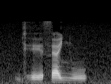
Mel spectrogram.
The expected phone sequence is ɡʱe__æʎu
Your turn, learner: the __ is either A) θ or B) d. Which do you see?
A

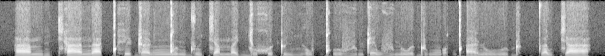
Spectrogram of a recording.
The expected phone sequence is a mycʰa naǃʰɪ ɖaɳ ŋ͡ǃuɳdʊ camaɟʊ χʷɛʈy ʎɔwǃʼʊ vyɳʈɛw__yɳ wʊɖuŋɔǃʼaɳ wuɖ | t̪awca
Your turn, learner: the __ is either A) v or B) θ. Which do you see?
A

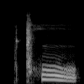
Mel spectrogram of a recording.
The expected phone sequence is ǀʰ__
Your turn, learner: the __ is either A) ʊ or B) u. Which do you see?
B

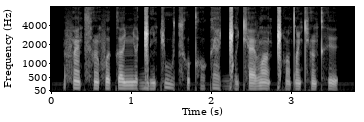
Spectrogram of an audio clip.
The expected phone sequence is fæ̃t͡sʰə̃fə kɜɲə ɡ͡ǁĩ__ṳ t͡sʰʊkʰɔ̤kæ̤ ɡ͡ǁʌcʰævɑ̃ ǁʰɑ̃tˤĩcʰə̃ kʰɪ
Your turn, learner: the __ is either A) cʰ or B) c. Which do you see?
B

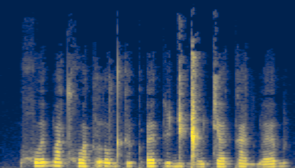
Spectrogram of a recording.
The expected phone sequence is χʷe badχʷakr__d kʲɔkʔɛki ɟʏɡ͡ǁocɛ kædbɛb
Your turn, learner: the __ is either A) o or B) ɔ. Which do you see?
A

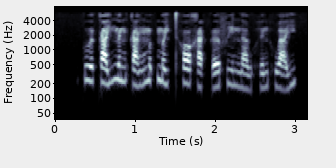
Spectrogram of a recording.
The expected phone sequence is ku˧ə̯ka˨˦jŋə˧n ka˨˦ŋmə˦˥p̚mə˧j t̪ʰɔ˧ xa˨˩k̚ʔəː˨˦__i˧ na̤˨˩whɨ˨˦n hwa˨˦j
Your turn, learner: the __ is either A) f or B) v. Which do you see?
A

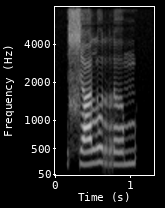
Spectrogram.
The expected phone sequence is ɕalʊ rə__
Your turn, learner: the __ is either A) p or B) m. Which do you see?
B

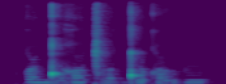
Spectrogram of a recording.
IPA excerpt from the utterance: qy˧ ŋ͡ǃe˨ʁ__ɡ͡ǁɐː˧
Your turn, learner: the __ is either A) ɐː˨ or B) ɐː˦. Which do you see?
B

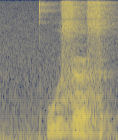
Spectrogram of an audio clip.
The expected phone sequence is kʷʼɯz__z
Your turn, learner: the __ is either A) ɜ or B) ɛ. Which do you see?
B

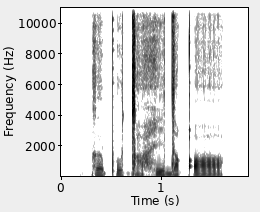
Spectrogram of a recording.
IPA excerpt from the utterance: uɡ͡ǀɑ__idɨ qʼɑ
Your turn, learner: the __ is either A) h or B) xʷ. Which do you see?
A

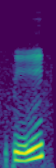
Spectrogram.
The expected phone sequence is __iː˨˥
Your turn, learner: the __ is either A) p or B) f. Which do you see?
A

